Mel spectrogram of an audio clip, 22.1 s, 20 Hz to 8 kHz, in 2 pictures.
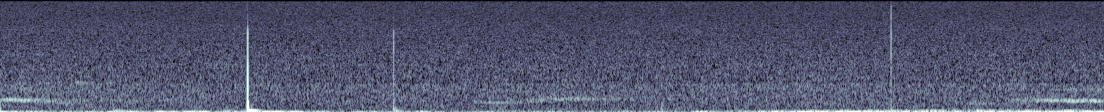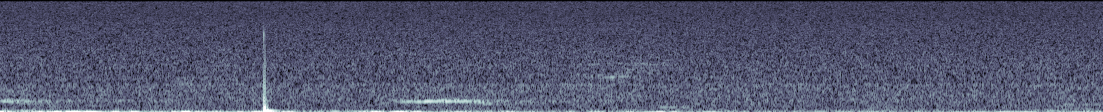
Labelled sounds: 17.1	17.4	humpback whale, 0.90 to 1.2 kHz

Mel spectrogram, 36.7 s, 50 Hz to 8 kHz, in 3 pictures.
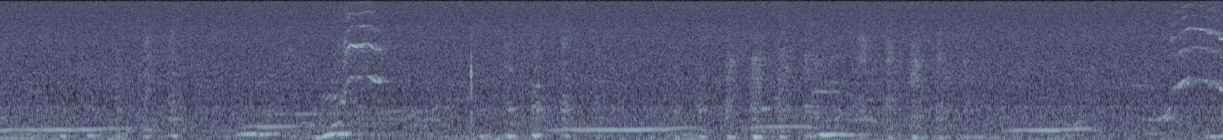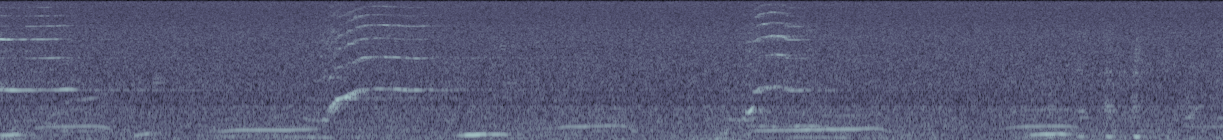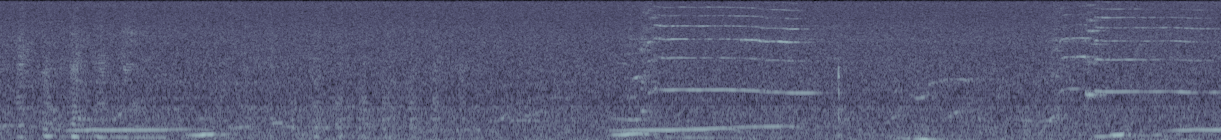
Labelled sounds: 3.2	3.9	humpback whale, 0.80 to 6.3 kHz
8.1	8.4	humpback whale, 1.0 to 1.2 kHz
11.7	13.7	humpback whale, 1.1 to 4.6 kHz
15.5	16.5	humpback whale, 0.80 to 7.0 kHz
19.7	20.3	humpback whale, 1.0 to 6.1 kHz
30.9	32.6	humpback whale, 0.99 to 7.0 kHz
33.7	34.2	humpback whale, 1.2 to 1.5 kHz
35.0	36.6	humpback whale, 0.90 to 6.6 kHz

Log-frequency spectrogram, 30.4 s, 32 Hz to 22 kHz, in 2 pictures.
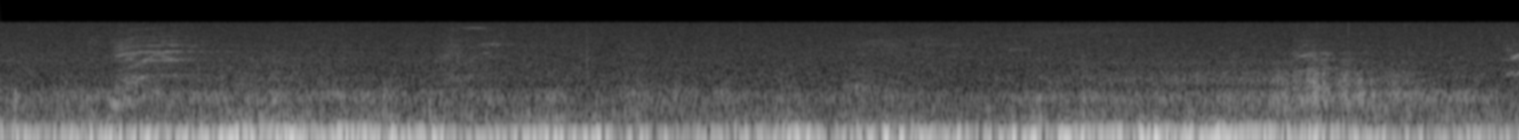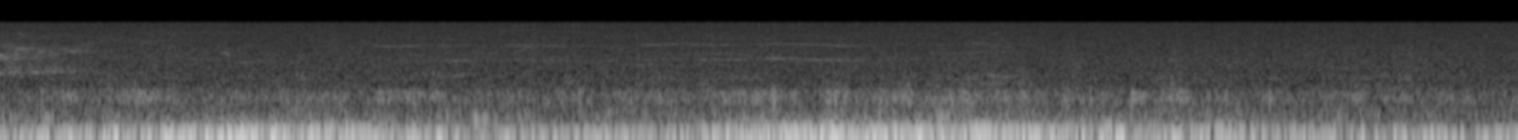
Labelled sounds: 1.0	2.0	killer whale, 0.23 to 5.6 kHz

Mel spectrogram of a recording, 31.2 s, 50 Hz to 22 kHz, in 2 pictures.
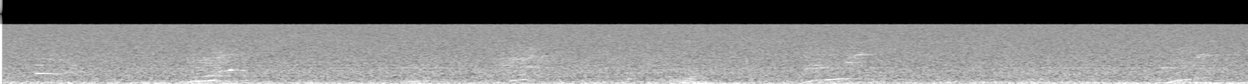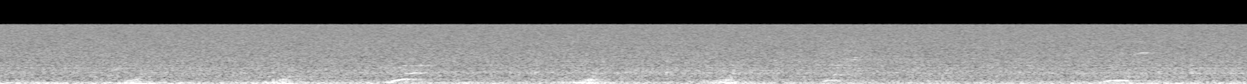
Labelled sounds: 14.9	15.2	humpback whale, 1.4 to 1.9 kHz

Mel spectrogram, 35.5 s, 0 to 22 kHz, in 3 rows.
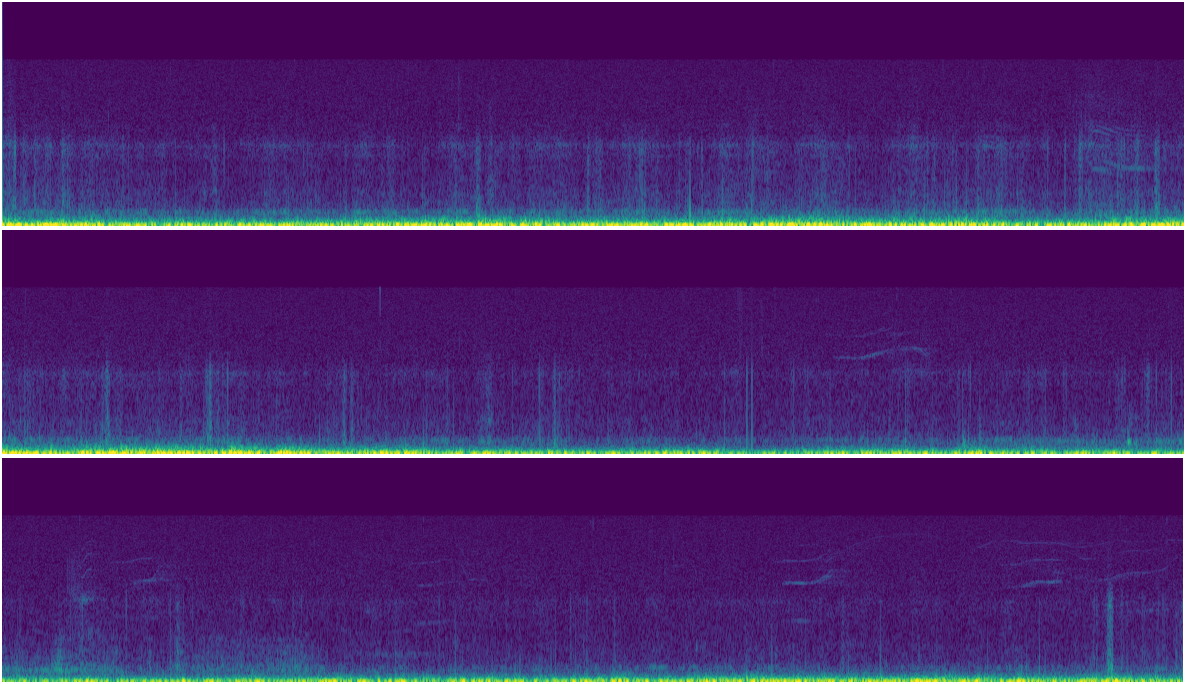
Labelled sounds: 20.1	21.1	killer whale, southern resident, 0.60 to 3.6 kHz
31.3	32.1	killer whale, southern resident, 2.2 to 4.1 kHz

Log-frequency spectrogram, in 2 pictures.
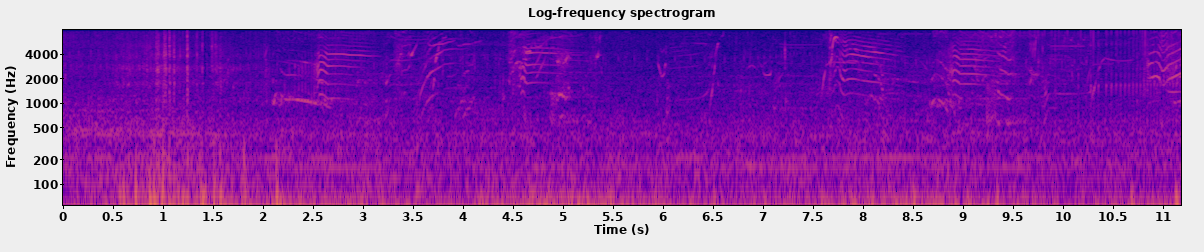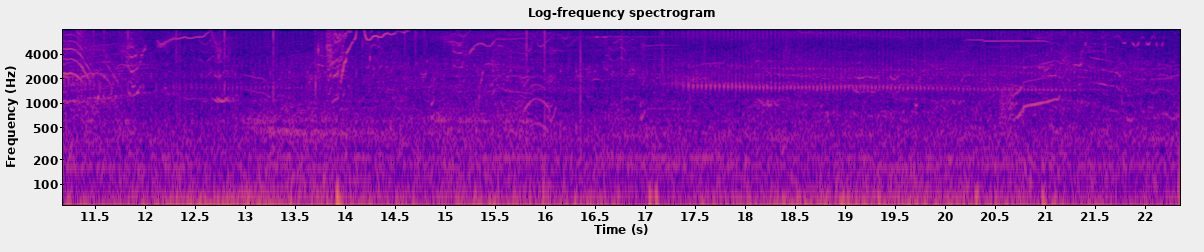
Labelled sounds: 2.0	5.3	killer whale, southern Alaska resident, 0.60 to 8.0 kHz
6.0	6.7	killer whale, southern Alaska resident, 0.60 to 7.5 kHz
7.1	13.4	killer whale, southern Alaska resident, 0.64 to 8.0 kHz
13.7	16.2	killer whale, southern Alaska resident, 0.60 to 8.0 kHz
16.8	17.5	killer whale, southern Alaska resident, 3.1 to 5.6 kHz
20.6	21.9	killer whale, southern Alaska resident, 0.32 to 6.0 kHz

